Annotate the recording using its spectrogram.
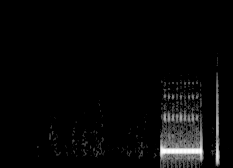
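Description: Telephone ringback tone heard over a phone line: faint line noise, then a loud, low, steady tone with a fast flutter comes on about a second and a half in as the called phone rings.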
